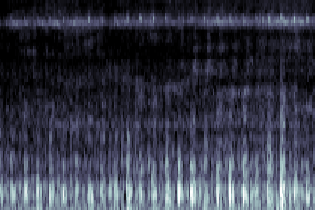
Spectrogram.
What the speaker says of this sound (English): of this helicopter. It's going to be coming in right over here, right to my left shoulder. It is super loud.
